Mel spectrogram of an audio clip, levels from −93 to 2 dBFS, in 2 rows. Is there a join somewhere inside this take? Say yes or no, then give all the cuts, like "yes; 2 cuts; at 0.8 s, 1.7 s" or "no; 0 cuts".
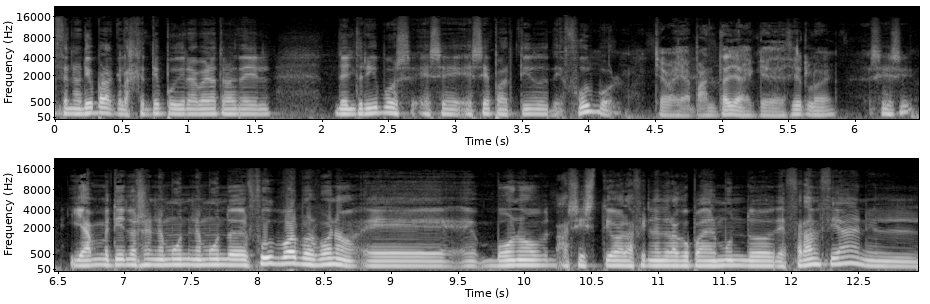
yes; 7 cuts; at 1.4 s, 2.3 s, 3.7 s, 6.5 s, 7.5 s, 10.2 s, 11.9 s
